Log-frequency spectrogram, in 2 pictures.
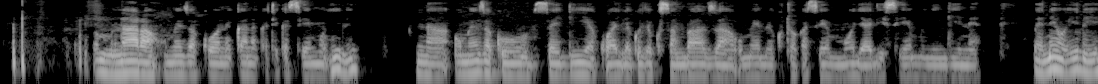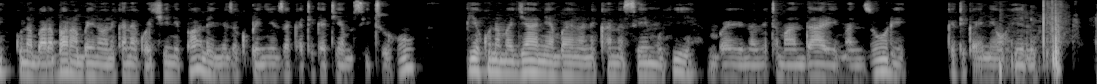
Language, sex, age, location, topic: Swahili, male, 25-35, Nairobi, government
